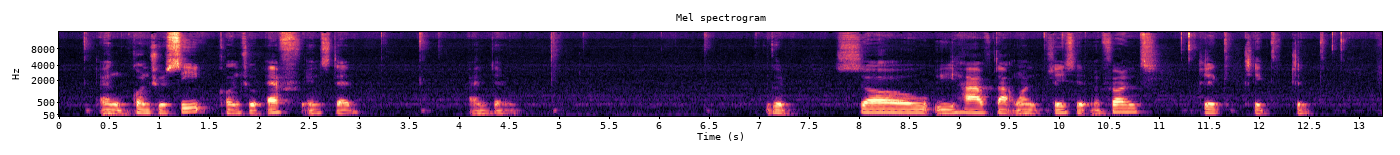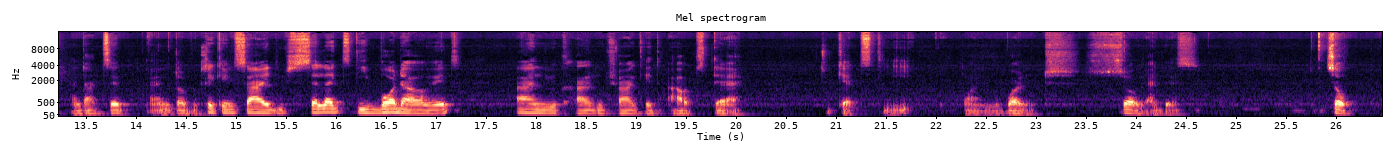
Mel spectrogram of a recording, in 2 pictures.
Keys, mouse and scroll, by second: 0.1 ctrl+[, 3.4 ctrl+[, 4.8 ctrl+[, 6.3 ctrl+[, 9.7 ctrl+], 11.1 shift+click, 11.6 right click, 14.1 double click, 24.4 double click.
